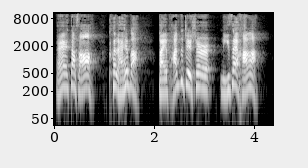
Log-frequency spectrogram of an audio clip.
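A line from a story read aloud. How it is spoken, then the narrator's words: Calling out. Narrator (Chinese): 王一民对跑进东屋的石玉芳喊起来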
